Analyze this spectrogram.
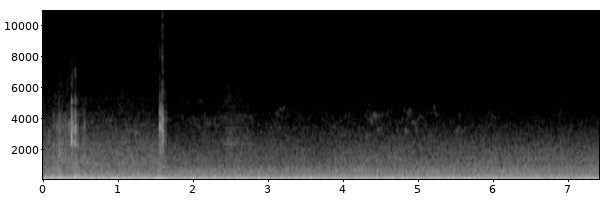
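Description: Steady outdoor background noise: an even rush with a low steady hum under it that stops near the end, and a couple of faint clicks in the first two seconds.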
